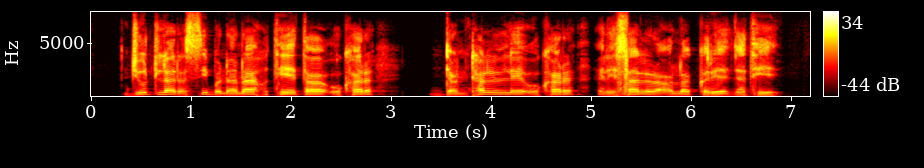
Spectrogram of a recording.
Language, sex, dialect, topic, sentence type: Chhattisgarhi, male, Eastern, agriculture, statement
